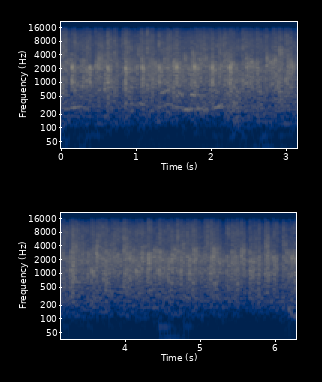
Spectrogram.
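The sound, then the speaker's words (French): Sustained applause from an audience, a dense wash of many hands clapping at steady volume throughout, with no clear pauses or voices standing out. “Je applaudir.”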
